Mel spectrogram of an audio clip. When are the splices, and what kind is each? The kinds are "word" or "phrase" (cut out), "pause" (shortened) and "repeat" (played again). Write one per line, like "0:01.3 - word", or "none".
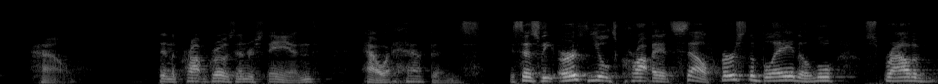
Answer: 0:01.6 - phrase
0:02.4 - phrase
0:05.0 - pause
0:05.4 - word
0:06.5 - word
